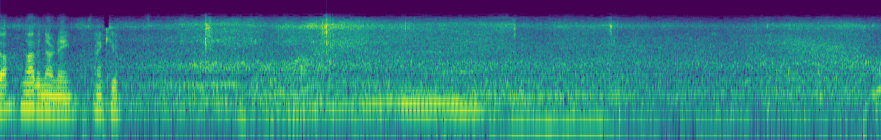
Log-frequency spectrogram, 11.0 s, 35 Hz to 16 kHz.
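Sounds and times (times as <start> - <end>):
road traffic noise: 0.0 - 11.0
passing car engine hum: 1.4 - 11.0.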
